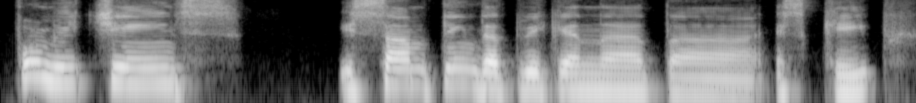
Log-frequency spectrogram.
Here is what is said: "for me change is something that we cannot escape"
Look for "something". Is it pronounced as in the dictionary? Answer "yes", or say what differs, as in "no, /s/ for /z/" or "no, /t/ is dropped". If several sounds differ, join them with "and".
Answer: no, /t/ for /θ/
